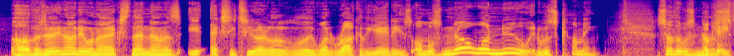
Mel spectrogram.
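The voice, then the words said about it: Impression of Jim LaMarca. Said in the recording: “I'm going to do my impersonation of Jim LaMarca.”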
